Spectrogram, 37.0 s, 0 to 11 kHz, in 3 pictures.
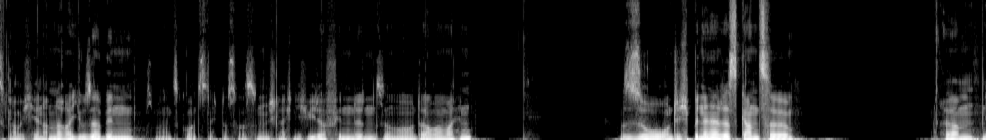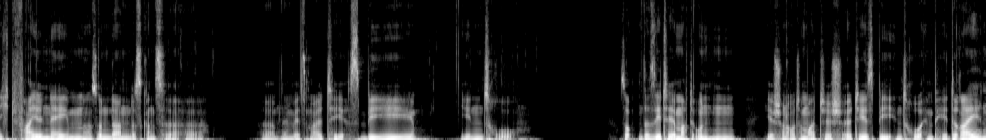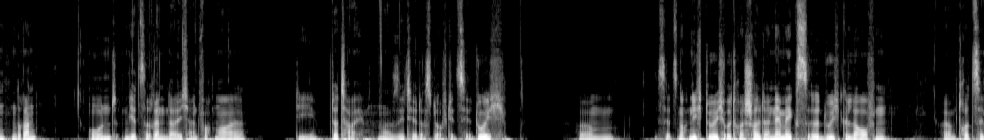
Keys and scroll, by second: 14.3-15.4 typing, 17.7-19.5 typing.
